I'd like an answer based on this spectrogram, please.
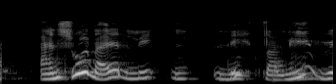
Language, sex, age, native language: Icelandic, male, 9, Icelandic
